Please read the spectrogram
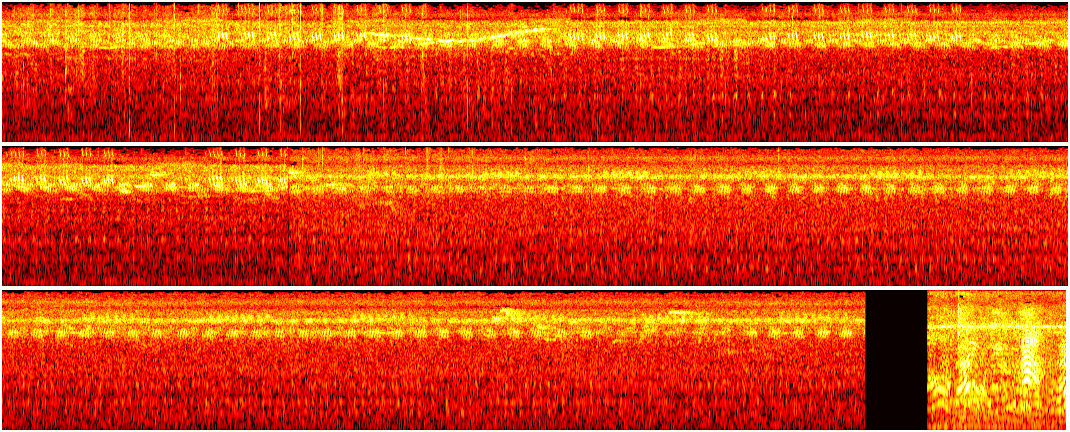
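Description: Insects chirping in fast, even high-pitched pulses, strongly pulsing through the first half and settling into a steadier trill after about the middle.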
